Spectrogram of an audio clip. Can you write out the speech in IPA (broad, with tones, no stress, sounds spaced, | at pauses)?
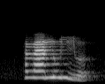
β a˦ n u˦ ɲ ʊ˨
